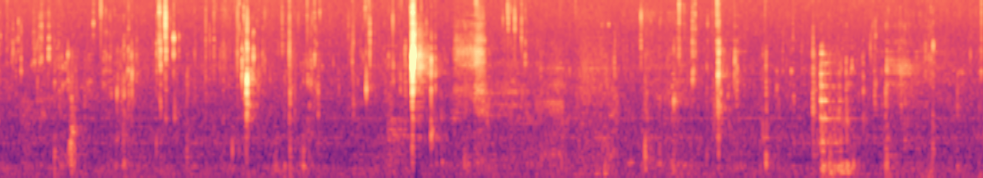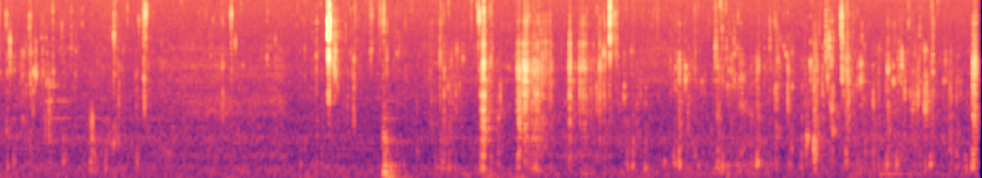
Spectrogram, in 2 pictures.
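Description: Close-miked chewing and mouth smacks of two people eating amala with ogbono soup and assorted meat by hand: an irregular string of short smacks and clicks.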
